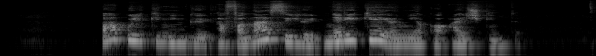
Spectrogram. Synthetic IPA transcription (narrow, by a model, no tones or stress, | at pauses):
pɑːpʊlʲˑkʲɪnʲɪŋʲkʲʊɪʔɐfɐnɑːsʲɪjʊjnʲɛɾʲɛɪkʲeːjoːnʲiɛkoːʔɑˑɪʃʲkʲɪnʲt̪ʲɪ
